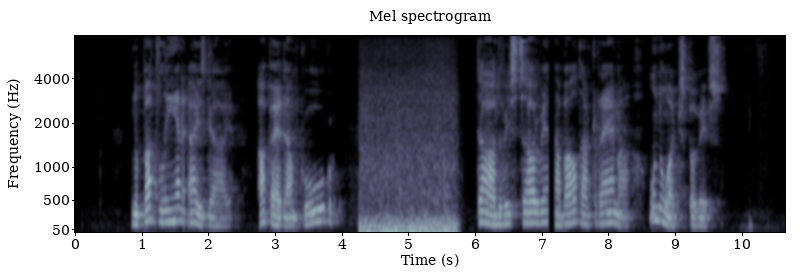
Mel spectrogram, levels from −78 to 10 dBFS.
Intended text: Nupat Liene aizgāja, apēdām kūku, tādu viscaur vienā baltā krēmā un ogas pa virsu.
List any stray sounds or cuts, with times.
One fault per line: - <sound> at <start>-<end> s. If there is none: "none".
- thud at 4.3-5.8 s
- dropout at 7.1-7.2 s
